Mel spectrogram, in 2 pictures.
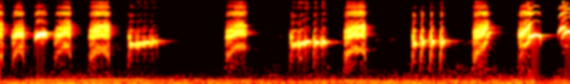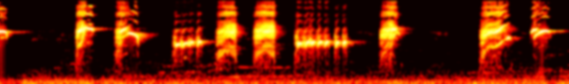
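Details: Lesser green leafbird delivering a long, varied song meant to stir a silent bird into singing: rapid series of chirps, harsh buzzes and downslurred whistles, delivered in steady clusters with hardly any gaps.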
